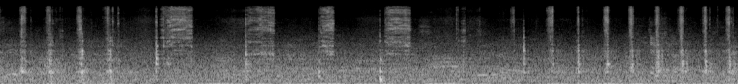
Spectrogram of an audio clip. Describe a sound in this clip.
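A knife chops quickly and rhythmically on a wooden board.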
